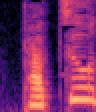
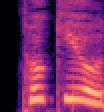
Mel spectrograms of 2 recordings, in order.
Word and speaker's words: 辰生: の公式サイトより tatsuo ではなく tokio という読み方が正しい関西学院大学の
